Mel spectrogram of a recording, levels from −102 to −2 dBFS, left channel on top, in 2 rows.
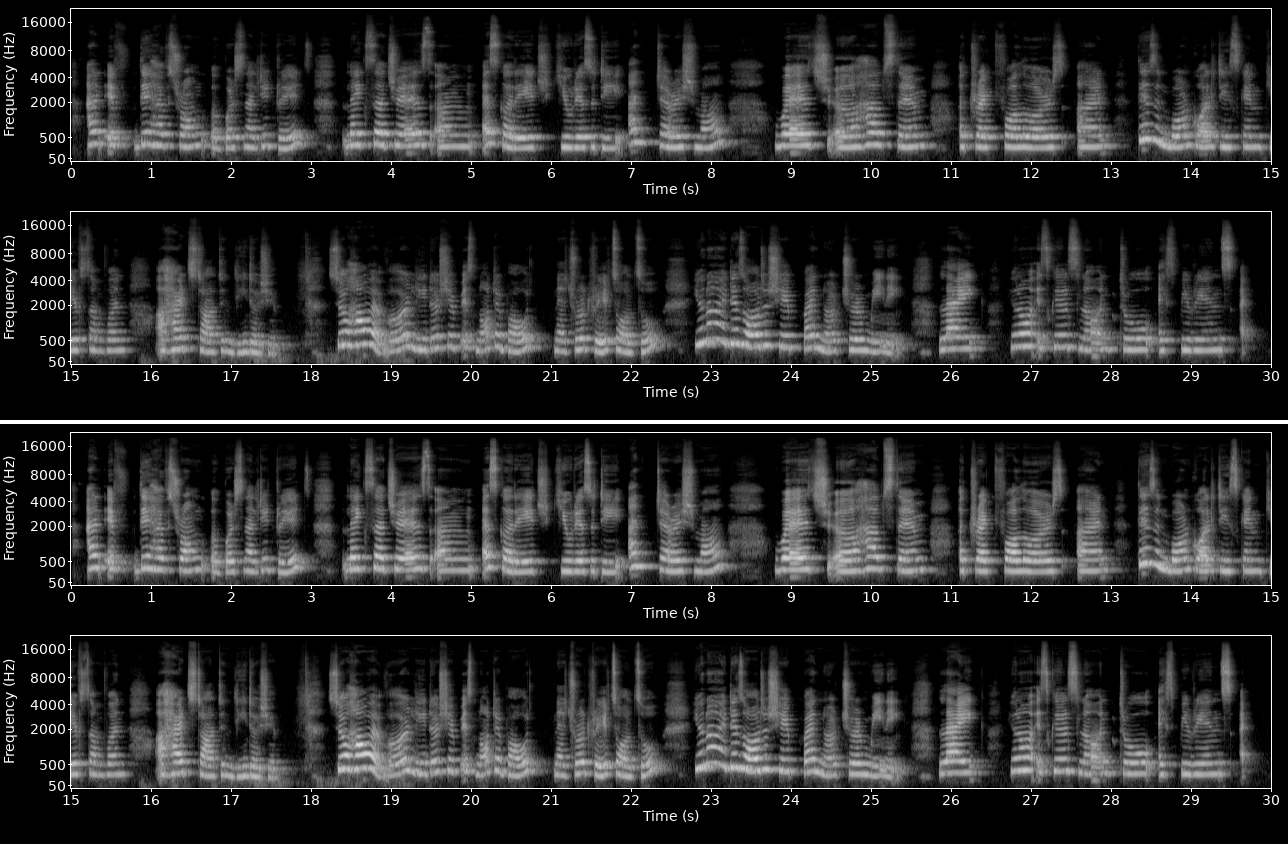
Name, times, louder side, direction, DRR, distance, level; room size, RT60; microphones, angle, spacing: voice 1, 0.2-13.0 13.3-17.6 17.9-20.7 21.0-26.3 26.7-29.7, right 3 dB, 25° right, 6 dB, 0.4 m, -33 dB
6.7 x 3.2 x 2.2 m, 0.40 s
head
